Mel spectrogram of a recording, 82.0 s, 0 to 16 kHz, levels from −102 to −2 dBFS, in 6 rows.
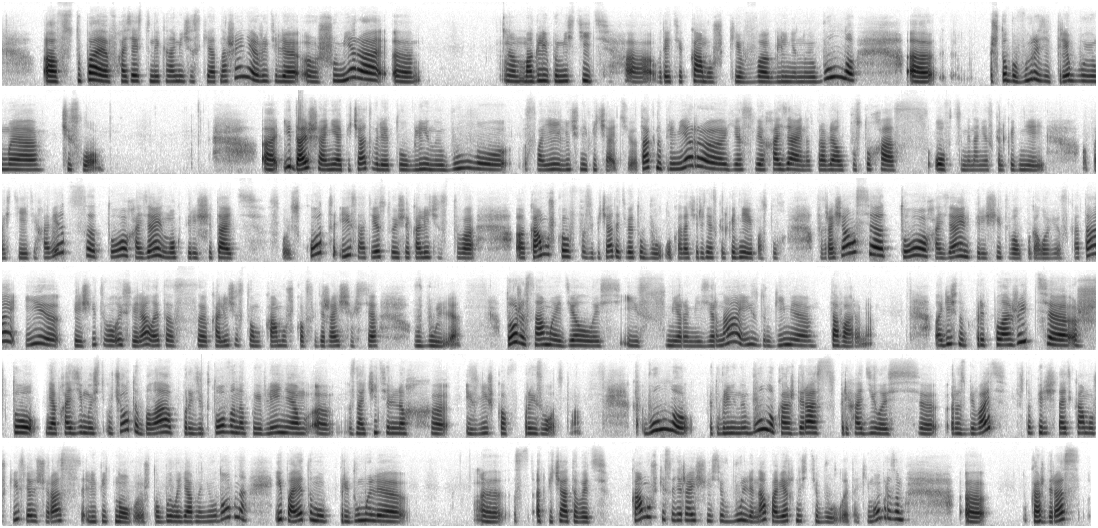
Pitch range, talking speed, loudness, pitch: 210-255 Hz, 105 wpm, -22 LUFS, 225 Hz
